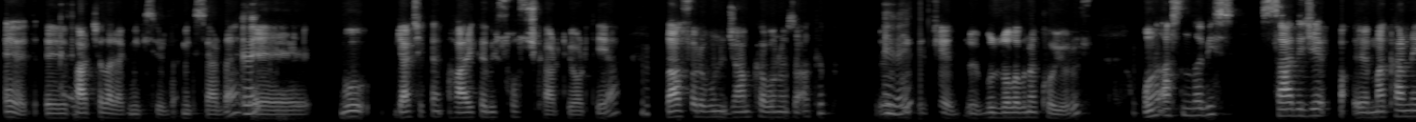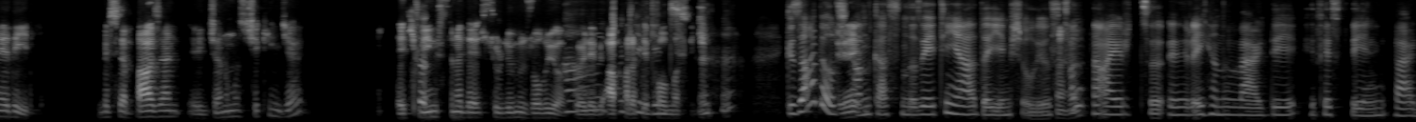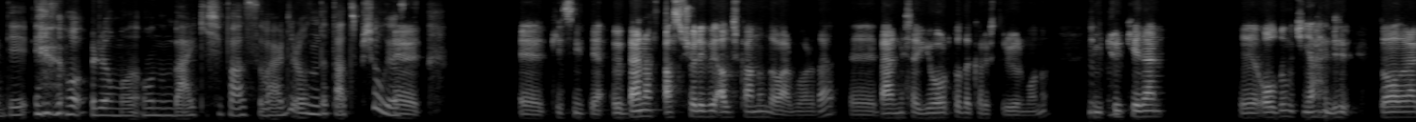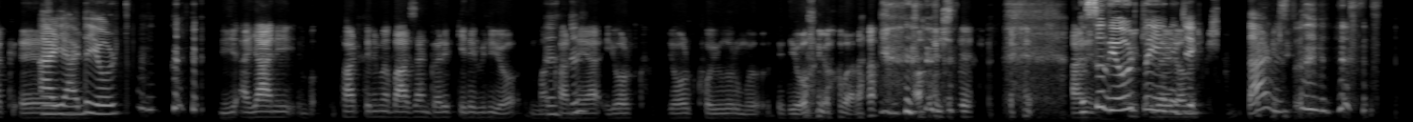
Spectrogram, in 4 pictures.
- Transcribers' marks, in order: tapping; other background noise; unintelligible speech; laughing while speaking: "o aroma"; laughing while speaking: "yani"; chuckle; chuckle; laughing while speaking: "oluyor bana ama işte"; chuckle
- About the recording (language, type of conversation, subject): Turkish, podcast, Hızlı ama lezzetli akşam yemeği için hangi fikirlerin var?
